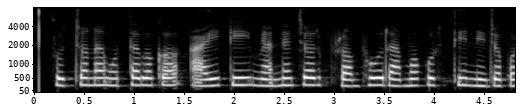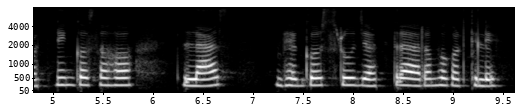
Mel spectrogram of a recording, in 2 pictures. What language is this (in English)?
Odia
